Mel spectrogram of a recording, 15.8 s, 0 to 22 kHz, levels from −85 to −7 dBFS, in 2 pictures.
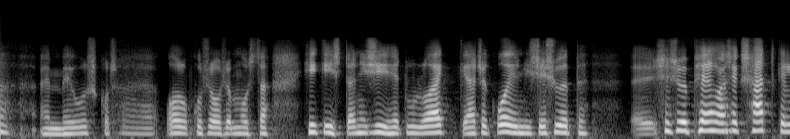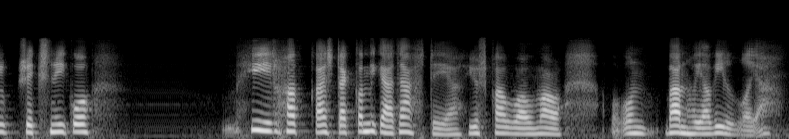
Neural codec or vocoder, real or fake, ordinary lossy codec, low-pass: codec, 16 kHz, about 1 kbps, DyCAST, with the encoder's durations; fake; none; 7.2 kHz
